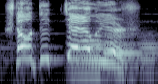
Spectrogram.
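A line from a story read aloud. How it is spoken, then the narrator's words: Yelled. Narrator (Russian): заорал Бутронца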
